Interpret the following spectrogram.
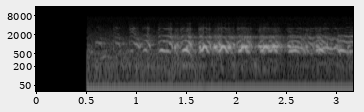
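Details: Captive red ruffed lemurs at Zoo de Lagos in the western Algarve, Portugal, in 2014. A harsh, pulsed chorus of overlapping calls starts abruptly and builds into rapid repeated bursts that rise and fall in loudness.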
